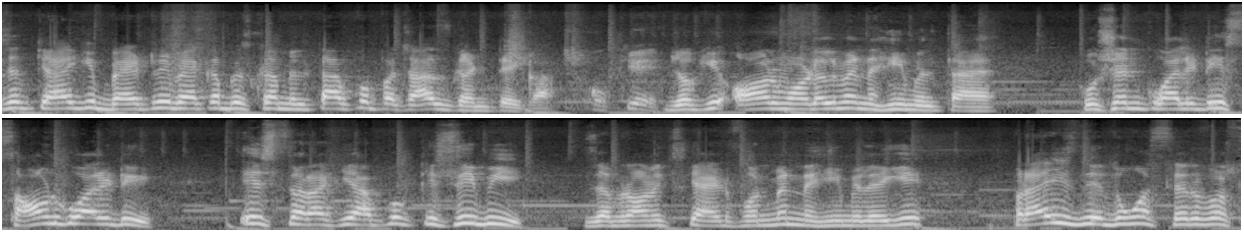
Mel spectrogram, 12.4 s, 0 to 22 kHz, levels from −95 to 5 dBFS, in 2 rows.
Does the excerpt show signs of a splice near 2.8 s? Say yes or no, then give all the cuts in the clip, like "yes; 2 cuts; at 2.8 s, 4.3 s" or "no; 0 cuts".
no; 0 cuts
